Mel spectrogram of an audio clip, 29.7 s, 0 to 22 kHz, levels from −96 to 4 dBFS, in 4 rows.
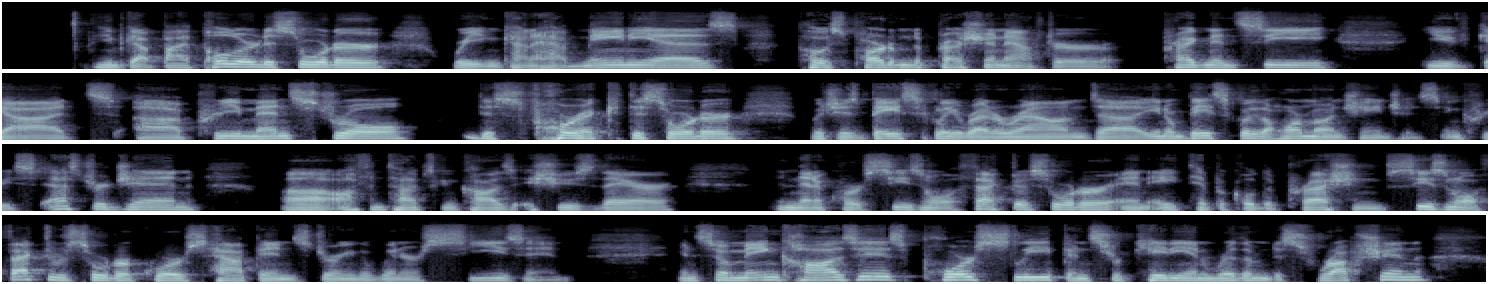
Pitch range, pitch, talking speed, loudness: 105-135 Hz, 120 Hz, 145 wpm, -25 LUFS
